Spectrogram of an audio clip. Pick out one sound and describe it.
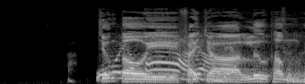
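An elderly man speaks calmly and warmly into a microphone.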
